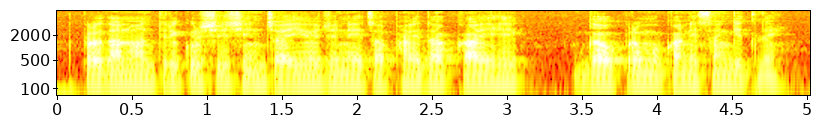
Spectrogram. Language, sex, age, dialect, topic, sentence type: Marathi, male, 46-50, Standard Marathi, agriculture, statement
